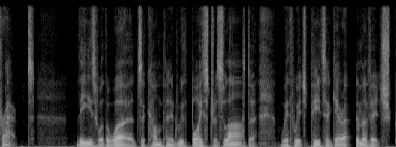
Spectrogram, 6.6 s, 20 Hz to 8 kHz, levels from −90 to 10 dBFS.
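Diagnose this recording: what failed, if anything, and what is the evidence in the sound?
The failure is at the network stage. A burst of packet loss runs from 3.92 to 4.06 s. The speech stops advancing there. The receiver fills about 120 ms by repeating the last sound and fading it, so a brief buzz or hiss replaces the speech. When the audio resumes, about 120 ms of speech is gone. A short run of consecutive packets never reached the decoder in time.

A second, longer break runs from 5.76 to 5.96 s. The last sound is stretched and fades for roughly 130 ms. Then about 50 ms of silence follows. About 180 ms of speech is missing when the audio returns. The cause is likely a long network dropout, where nothing arrived and concealment ran out. Outside the gaps, the G.722 call path leaves nothing above 8 kHz.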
